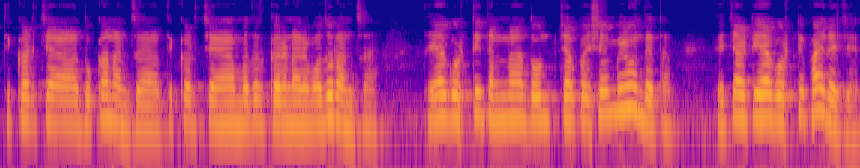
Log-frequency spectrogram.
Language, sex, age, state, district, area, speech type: Marathi, male, 45-60, Maharashtra, Nashik, urban, spontaneous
